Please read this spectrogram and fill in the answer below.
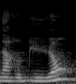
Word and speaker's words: arguant: de la même manière on dit bien en arguant et non pas en argant et il fait aussi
